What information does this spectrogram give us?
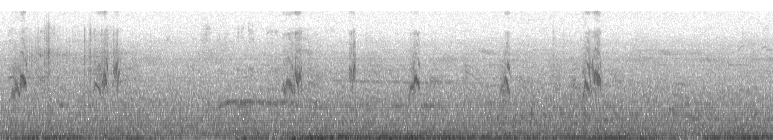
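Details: Bank myna in Gurugram, northern India, giving harsh, nasal calls, repeated irregularly every second or so, over a steady low rumble of background noise.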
